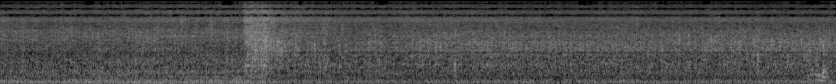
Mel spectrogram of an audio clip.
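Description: Herbed pork tenderloins searing in a hot pan, a broad, continuous sizzling hiss with a brief louder burst of spatter partway through, steady and close with no talk.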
